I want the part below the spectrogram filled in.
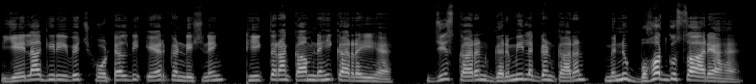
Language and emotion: Punjabi, angry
